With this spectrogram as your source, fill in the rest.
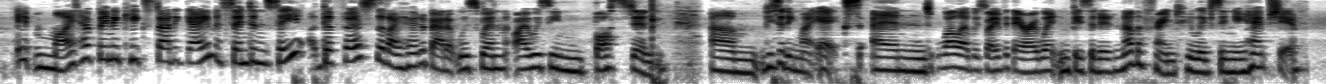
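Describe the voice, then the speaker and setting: A woman with an Australian accent at a moderate pace, with very wide pitch swings and noticeable background noise. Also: medium pitch for a woman. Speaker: board game podcast host. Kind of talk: casual chat. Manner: animated.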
